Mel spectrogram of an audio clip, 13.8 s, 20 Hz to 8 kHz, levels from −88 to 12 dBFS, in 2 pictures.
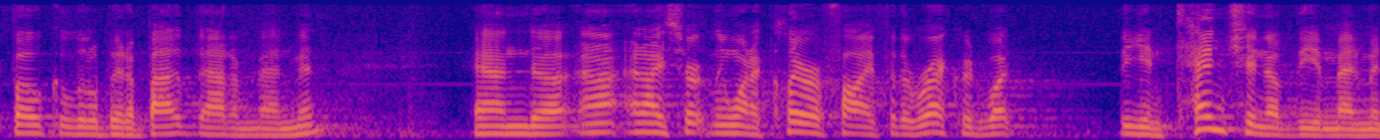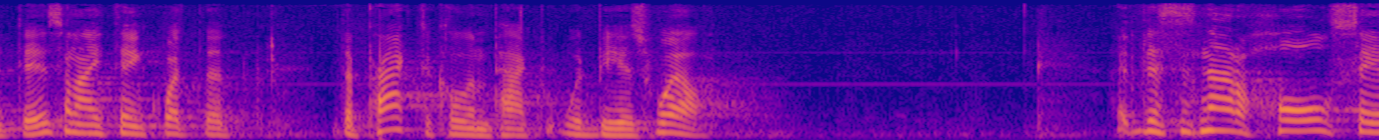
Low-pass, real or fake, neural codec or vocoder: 7.2 kHz; real; none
